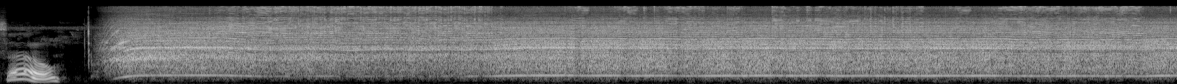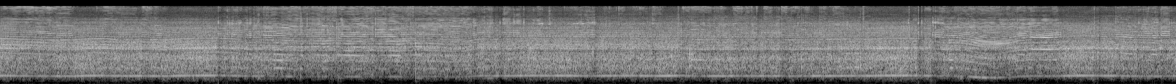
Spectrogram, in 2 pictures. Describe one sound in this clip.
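A rotary tool whines steadily at high speed as it grinds metal.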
